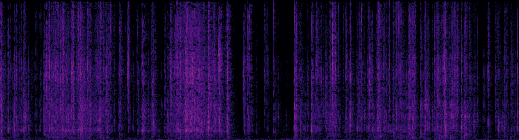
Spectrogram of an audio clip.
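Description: Yellow rubber-gloved fingers hold and squeeze a small, soft, rectangular blue sponge in a clear plastic film wrapper, with a plastic apron possibly adding some crinkle. Dense, bright crinkling and scratching of the wrapper runs throughout at a quiet level. It dips briefly around the middle before picking up again.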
